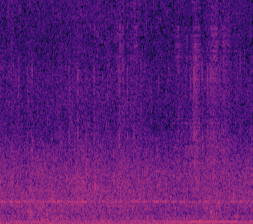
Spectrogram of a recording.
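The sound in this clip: A motorboat being driven on a lake gives off a steady, fairly quiet, low engine drone, mixed with a faint hiss of wind and water and no talk.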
